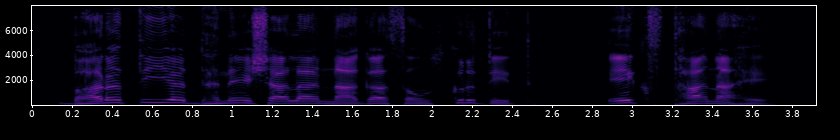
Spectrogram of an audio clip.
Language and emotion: Marathi, neutral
